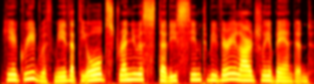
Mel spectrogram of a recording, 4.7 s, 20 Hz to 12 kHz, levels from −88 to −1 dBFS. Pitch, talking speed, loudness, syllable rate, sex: 190 Hz, 190 wpm, -16 LUFS, 5.2 syllables/s, female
